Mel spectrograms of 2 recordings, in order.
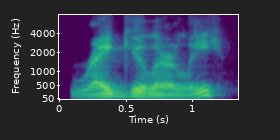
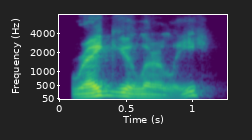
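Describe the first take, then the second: Both takes have the same delivery.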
